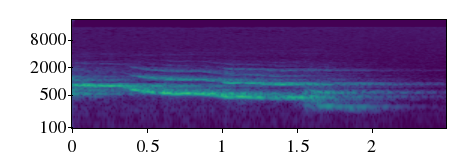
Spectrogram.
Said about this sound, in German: Der Hund? Die Ziehharmonika macht ihn verrückt. Nein. Sie heulen heute schon den ganzen Tag.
